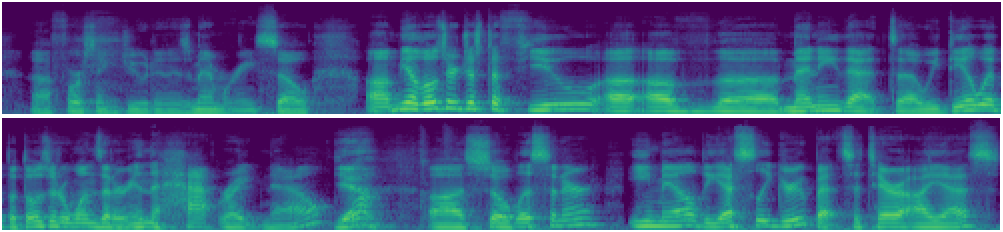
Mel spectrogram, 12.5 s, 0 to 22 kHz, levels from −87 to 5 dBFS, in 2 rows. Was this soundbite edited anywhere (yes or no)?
yes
